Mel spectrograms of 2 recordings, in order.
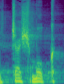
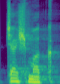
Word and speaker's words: چشمک: غور سے سنیے، چھچورا۔ نواں لفظ ہے چشمک۔ یہ غلط تلفظ ہے، درست تلفظ ہے چشمک۔ دوبارہ سنیے، چشمک۔ بچوں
